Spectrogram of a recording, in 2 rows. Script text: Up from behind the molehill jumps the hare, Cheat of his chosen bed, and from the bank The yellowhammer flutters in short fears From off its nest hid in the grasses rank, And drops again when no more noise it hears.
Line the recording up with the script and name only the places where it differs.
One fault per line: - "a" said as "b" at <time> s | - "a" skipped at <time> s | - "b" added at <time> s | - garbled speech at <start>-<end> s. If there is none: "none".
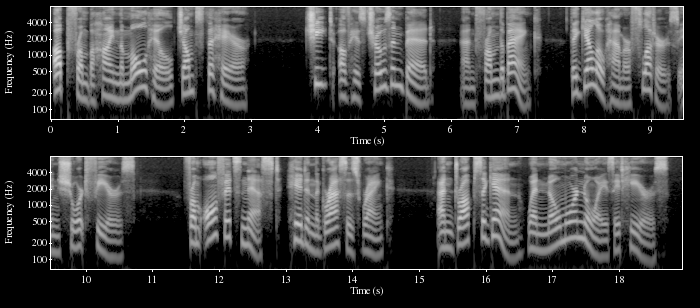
none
